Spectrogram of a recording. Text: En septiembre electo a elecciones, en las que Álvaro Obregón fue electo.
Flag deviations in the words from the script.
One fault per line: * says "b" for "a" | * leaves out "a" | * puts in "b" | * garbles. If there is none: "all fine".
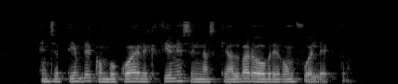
* says "convocó" for "electo"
